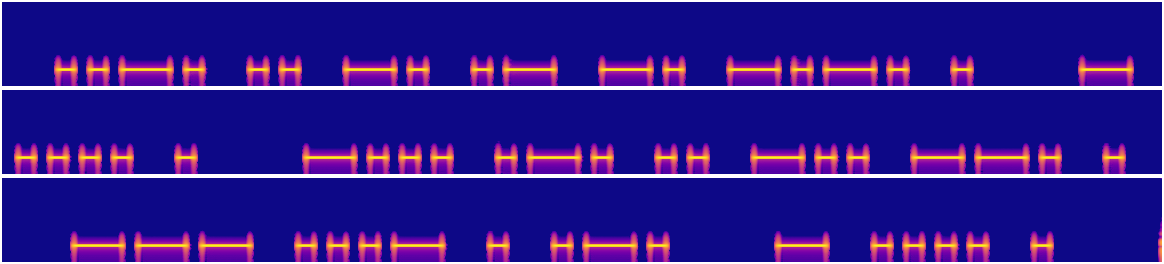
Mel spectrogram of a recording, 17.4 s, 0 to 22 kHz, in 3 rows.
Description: Morse code, heard as a keyed tone, about 15 wpm, 700 Hz. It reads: FINANCE THE BRIDGE OVER THE
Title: Sentences from Top 1500 Words 15wpm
